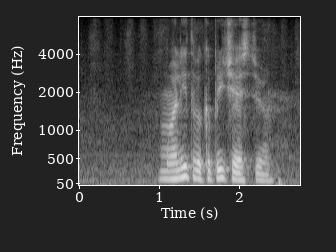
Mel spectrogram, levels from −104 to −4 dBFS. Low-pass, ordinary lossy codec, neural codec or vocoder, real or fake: none; none; none; real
